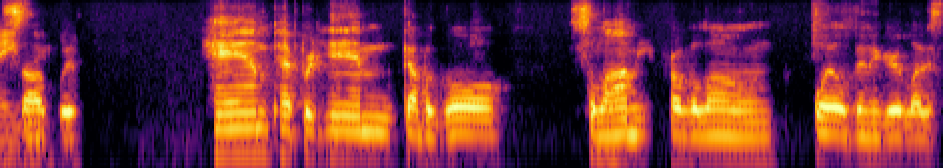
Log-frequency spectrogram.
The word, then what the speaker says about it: capicola: I think the real name is capicola, but it's just like I worked in a deli in North Jersey for a while. Pronunciation is gabagool.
